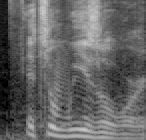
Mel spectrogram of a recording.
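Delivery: plain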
